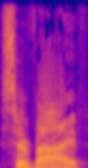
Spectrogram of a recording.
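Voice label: "survive", English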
